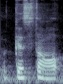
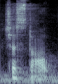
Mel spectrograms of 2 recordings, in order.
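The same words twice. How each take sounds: First: The word starts with a hard G sound. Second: The word starts with a J sound. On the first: The speaker calls it right. "but it's also gestalt" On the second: The speaker calls it wrong. "not gestalt"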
